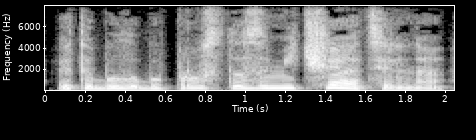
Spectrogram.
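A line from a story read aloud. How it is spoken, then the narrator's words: Breathed out. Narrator (Russian): выдохнула Джейми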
